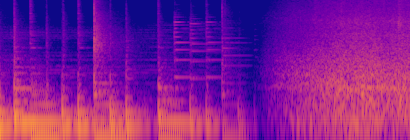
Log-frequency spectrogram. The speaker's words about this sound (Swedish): Oj vad vinden blåser. Det är nog storm. Minst.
